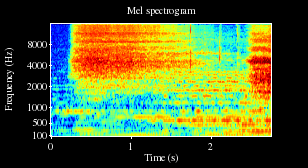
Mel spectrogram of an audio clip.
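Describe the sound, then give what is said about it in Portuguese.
A deep inhalation during a guided breathing exercise, one long, steady airy hiss of drawn breath that swells quickly and holds for over two seconds, strengthening slightly near the end. “Inspira novamente aquilo que te completa. Inspira.”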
